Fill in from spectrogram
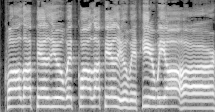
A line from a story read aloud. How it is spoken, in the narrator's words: the children yelled as loud as they could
